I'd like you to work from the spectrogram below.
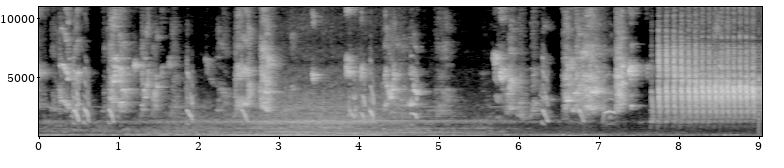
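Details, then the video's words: Bulbul song used as a master recording: scattered squeaky, chirping phrases and sharp upslurred notes in irregular bursts, ending in a fast, evenly pulsed trill. "MASTERAN KAPAS TEMBAK GACOR"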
